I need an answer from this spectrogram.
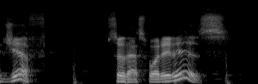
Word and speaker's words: GIF: if you like graphic no graphic is a hard g but the creator did not use the hard g from graphic to create the name he said jiff so that's what it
